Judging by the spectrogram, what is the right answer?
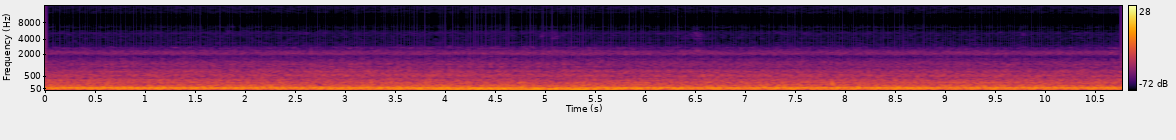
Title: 2017 F150 5.0 Rough Idle and Stall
